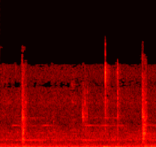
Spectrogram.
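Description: Soft lo-fi hip hop background music, with a few faint clicks of a photocard being handled in a plastic sleeve.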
